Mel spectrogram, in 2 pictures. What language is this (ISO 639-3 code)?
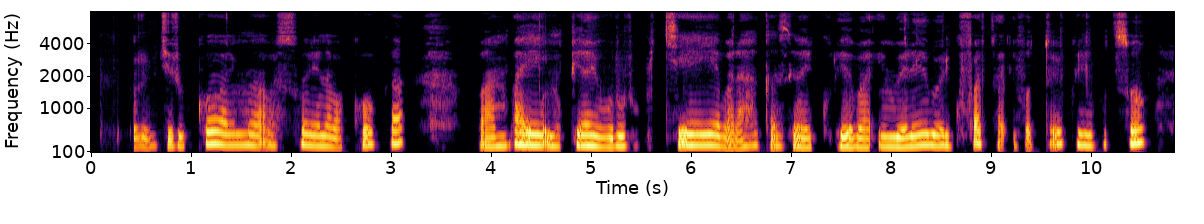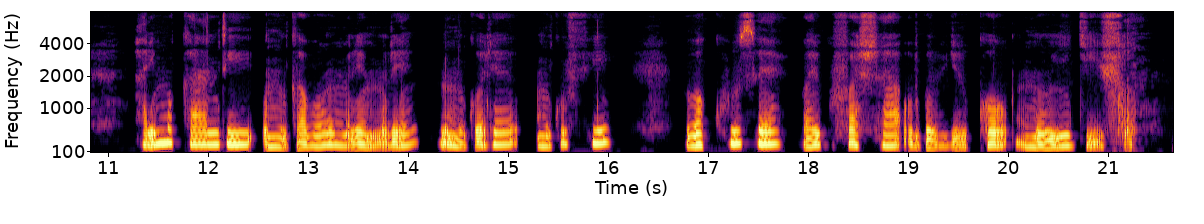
kin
